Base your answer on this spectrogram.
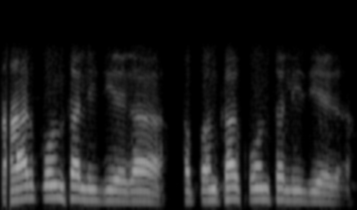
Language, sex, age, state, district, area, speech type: Urdu, male, 60+, Bihar, Supaul, rural, conversation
